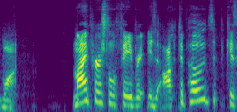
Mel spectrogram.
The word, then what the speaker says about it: octopodes: my personal favorite is octopodes because its alternate pronunciation sounds awesome octopodies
